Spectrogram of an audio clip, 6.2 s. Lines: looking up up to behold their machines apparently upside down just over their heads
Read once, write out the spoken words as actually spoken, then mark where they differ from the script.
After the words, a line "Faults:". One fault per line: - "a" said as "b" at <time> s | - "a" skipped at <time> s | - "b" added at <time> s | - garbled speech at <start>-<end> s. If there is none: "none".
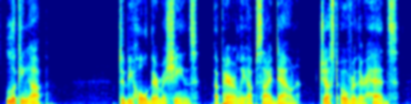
looking up to behold their machines apparently upside down just over their heads
Faults:
- "up" skipped at 0.7 s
